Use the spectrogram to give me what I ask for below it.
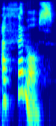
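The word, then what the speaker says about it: hacemos: circled as well again i mispronounced the word here athemos remember your c sounds like a a th los so um i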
